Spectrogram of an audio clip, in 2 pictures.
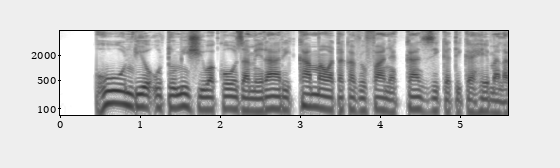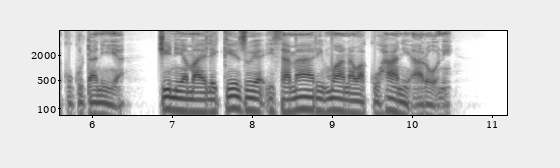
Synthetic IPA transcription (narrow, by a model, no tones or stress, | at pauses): huːndiɔʔutumiʃiwakɔːzamɛɾaɾikamawatakavjɔfaɲakazikatikaɦɛmalakukutania̰ | t͡ʃinijamaɛlɛkɛzɔjaʔiθamaɾimwanawakuhanḭʔa̰ɾɔ̰nḭ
